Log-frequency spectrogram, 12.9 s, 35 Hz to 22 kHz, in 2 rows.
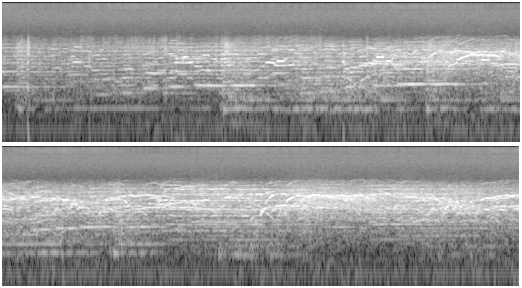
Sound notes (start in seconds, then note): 0.2 thrilling music; 5.6 women screaming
